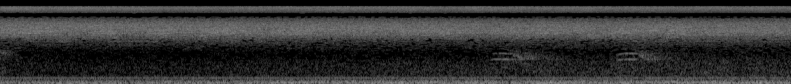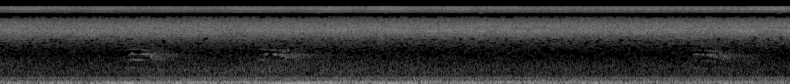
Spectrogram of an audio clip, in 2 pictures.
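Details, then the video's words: Cicadas chorusing on a summer day in Shakujii Park, Tokyo: a dense, unbroken high-pitched hiss fills the air, while a crow caws a few times in the background. "Cicada chirps"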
